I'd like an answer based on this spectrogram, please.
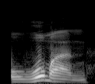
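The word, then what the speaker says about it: women: पहले में हमने कहा था वू, लेकिन यहां भी स्पेलिंग वही है WO, लेकिन यहां पर हम इसे कहेंगे वी। इसी प्रकार कहेंगे वी। और यहां MEN को हम मैन नहीं कहेंगे, मिन। ध्यान से सुन लीजिए, वी मिन।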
